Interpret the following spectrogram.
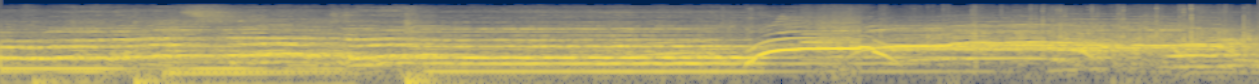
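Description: Live acoustic band with several voices singing together over guitars, drum hits in the first couple of seconds. About four seconds in, one voice swoops up to a high held note.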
